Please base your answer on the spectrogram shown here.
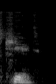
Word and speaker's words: cut-e: came up with the the name spelled c hyen e but we do pronounce ourselves as cute so to get things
